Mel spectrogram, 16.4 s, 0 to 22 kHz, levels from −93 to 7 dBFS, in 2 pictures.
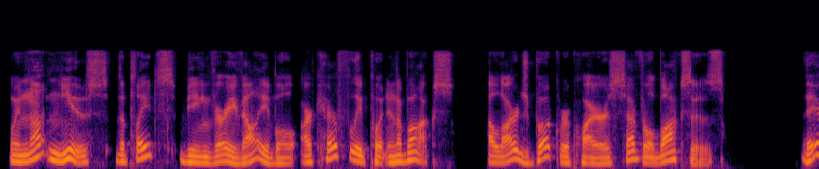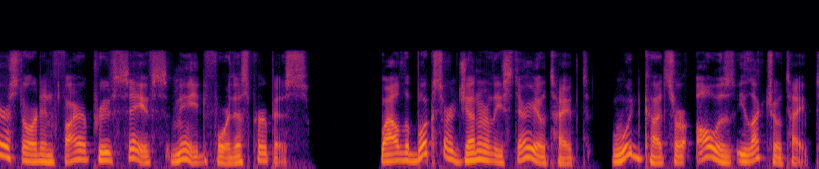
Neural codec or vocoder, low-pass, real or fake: codec, 16 kHz, 4 kbps, X-Codec, HuBERT features, trained on general audio; 7.2 kHz; fake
